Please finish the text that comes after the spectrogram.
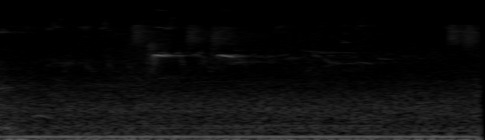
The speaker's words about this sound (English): where I can hear great tits and chiff chaffs calling. It's a nice surprise.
